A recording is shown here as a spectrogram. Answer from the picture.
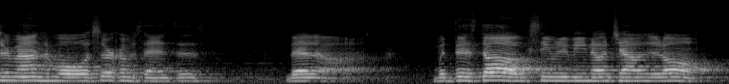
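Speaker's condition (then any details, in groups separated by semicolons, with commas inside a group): Traumatic brain injury; struck by vehicle, upper-body paralysis; almost 15 years since injury, service dog, caregiver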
